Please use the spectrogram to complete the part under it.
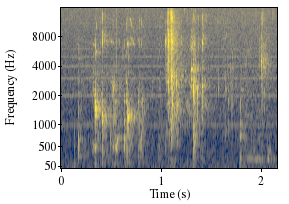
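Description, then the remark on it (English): Quiet sipping from a drink: a few short wet slurps and mouth clicks in an uneven rhythm, then a soft swallow, with no talking. “Hold on, let me just have a sip here.”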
